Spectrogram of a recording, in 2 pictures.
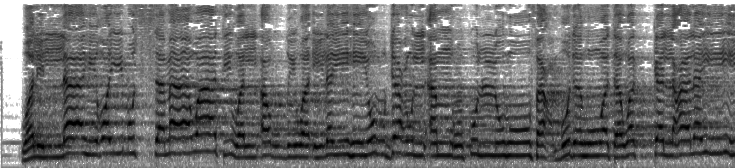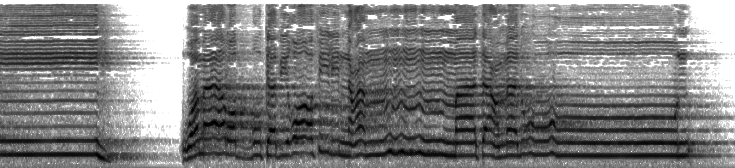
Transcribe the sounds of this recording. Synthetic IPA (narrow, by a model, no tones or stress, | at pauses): walɪlːaːhɪɣajbʊsːamaːwaːt̪ɪwalʔɑɾˤd̪ˤɨwaʔɪlajɦɪjʊɾd͡ʒaʕʊlʔamɾʊkʊlːʊɦʊfaʕbʊd̪hʊwat̪awakːalʕalajhɪ | h | wamaːɾˤɑbːʊkabɪɣaːfɪlɪnʕam | aːt̪aʕmaluː | n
